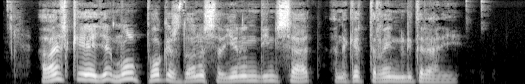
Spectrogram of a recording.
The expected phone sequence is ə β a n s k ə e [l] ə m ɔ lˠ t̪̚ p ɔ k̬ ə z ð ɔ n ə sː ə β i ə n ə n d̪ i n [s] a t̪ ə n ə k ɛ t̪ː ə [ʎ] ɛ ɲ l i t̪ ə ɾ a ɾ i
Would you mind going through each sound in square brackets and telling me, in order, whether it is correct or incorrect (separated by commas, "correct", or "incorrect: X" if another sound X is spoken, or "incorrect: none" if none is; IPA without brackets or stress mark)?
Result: incorrect: ʎ, correct, incorrect: r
